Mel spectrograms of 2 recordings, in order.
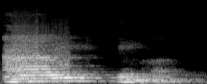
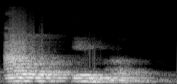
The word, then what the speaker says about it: Ali Imran: dalam surah Ali Imran Bacanya adalah Ali Imran Jangan sampai meset alimran karena Kadang orang itu karena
